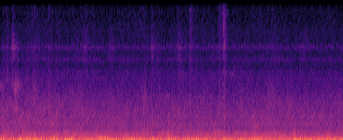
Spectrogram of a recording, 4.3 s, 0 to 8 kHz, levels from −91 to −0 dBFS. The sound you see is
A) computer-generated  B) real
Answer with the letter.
A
